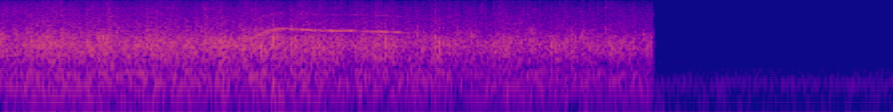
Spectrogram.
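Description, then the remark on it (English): A large crowd gives a standing ovation, clapping loudly and steadily in a dense wash of applause for about three seconds, then it cuts off abruptly to near silence. “Now, if it seemed like that applause went on for a pretty long period of time, it's because it did. That turned into a standing ovation.”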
